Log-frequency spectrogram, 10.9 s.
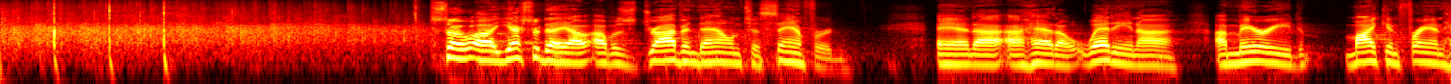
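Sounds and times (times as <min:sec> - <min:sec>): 
sharp claps: 0:00.0 - 0:03.3
church congregation clapping to welcome online worshippers: 0:00.0 - 0:04.0
speech: 0:03.3 - 0:06.4, 0:07.0 - 0:10.8.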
